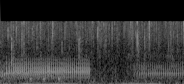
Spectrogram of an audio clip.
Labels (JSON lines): {"label": "biophony, croak", "recorder": "SoundTrap 500"}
